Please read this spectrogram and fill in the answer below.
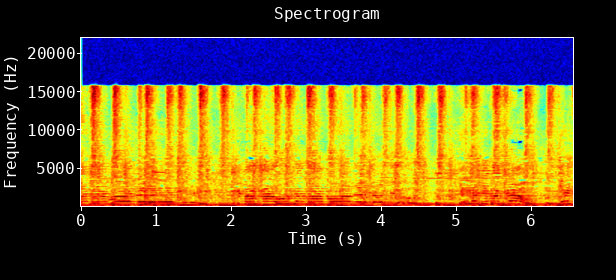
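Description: Live Angolan band music with a steady, danceable beat: drums, bass and electric guitar playing together.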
